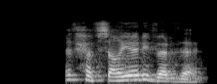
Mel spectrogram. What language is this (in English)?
Kabyle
